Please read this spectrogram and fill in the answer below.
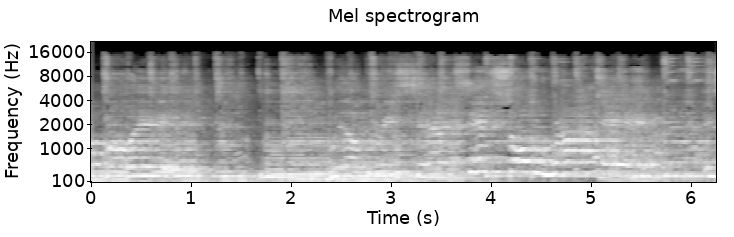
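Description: Live acoustic rock band: strummed acoustic guitars with a singing voice carrying the melody.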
